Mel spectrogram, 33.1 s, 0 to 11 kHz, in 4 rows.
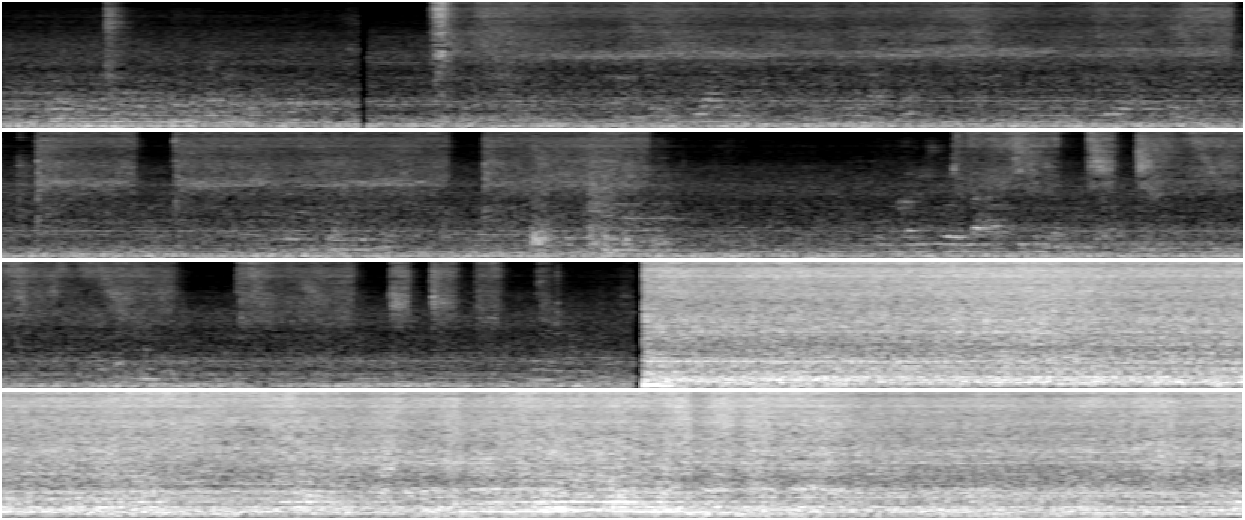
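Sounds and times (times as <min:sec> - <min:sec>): high-pressure water jet spraying: 0:20.8 - 0:33.0.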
